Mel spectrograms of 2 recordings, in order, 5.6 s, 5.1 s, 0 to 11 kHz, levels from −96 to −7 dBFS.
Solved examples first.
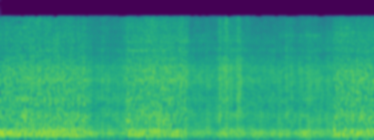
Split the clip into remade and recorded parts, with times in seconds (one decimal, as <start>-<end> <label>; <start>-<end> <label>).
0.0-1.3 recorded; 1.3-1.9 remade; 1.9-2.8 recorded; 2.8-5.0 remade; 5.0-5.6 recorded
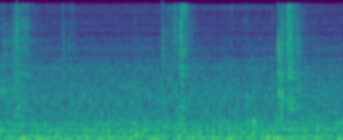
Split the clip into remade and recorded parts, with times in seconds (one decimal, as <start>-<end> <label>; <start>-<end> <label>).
0.0-2.5 recorded; 2.5-4.1 remade; 4.1-5.1 recorded

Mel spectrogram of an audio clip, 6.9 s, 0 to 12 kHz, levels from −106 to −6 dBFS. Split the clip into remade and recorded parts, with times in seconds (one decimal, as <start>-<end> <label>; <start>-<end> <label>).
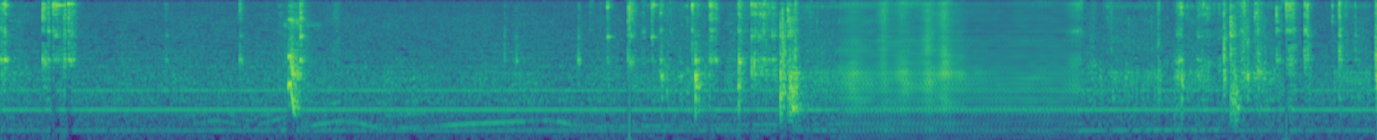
0.0-4.2 recorded; 4.2-5.4 remade; 5.4-6.9 recorded

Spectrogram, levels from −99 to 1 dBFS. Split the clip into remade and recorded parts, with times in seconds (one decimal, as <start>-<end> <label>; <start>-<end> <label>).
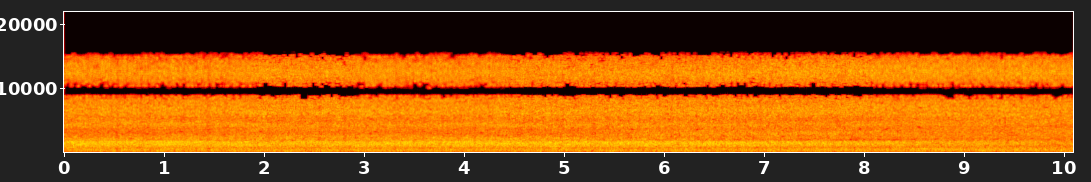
0.0-1.9 remade; 1.9-2.9 recorded; 2.9-4.4 remade; 4.4-8.1 recorded; 8.1-10.1 remade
